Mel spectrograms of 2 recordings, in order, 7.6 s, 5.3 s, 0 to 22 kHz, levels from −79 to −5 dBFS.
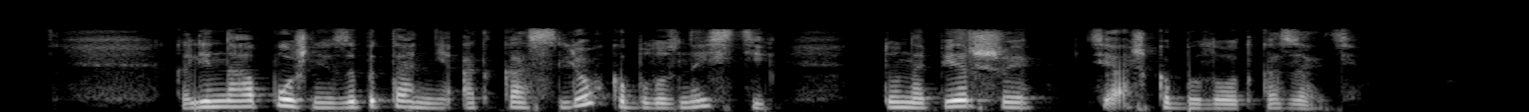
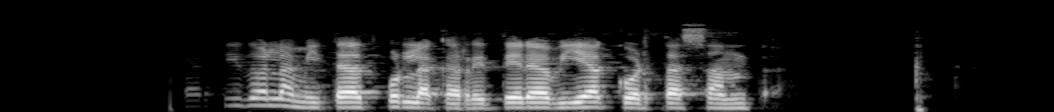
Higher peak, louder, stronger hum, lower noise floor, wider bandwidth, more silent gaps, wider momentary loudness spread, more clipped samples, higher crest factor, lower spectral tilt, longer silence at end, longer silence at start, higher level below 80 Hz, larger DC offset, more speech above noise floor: second, -8 dBFS vs -2 dBFS; second, -27 LUFS vs -16 LUFS; neither; about the same, -82 dBFS vs -80 dBFS; second, 8 kHz vs 9.2 kHz; neither; first, 20 LU vs 11 LU; neither; about the same, 20 dB vs 18 dB; about the same, -4.5 dB/octave vs -5 dB/octave; first, 0.9 s vs 0.65 s; second, 0.4 s vs 1.15 s; about the same, -64 dBFS vs -60 dBFS; neither; second, 56 dB vs 64 dB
